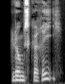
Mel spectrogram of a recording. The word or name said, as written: lumskeri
